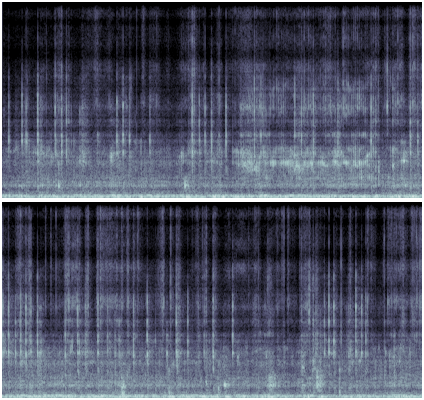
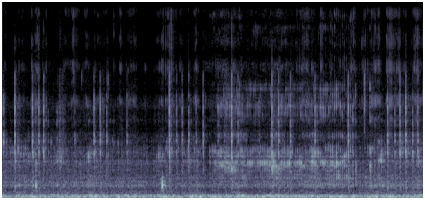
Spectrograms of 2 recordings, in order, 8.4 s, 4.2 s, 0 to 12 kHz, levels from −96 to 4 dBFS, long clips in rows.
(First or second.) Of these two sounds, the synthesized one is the first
